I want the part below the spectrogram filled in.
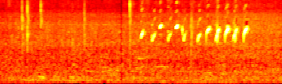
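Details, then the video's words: European goldfinch of the parva type, a breeding cage bird just out of moult. After a quiet start, a quick run of high twittering notes follows, some rising and some falling, over a steady background hiss. "Chardonneret Parva Coupleur Sortie De Mue Repasse Le Chant"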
